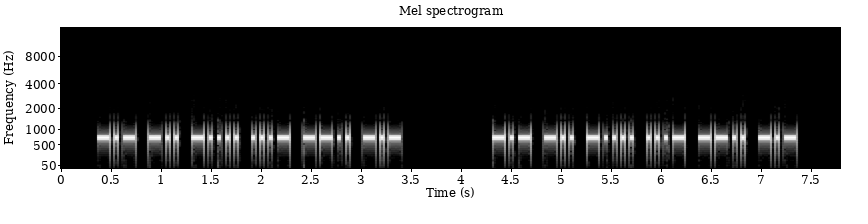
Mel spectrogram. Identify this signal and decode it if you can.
Morse code, heard as a keyed tone, about 28 wpm, 700 Hz. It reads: KD6VZK KD6VZK
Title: USA Call Signs - 6 Characters - Repeated 3x - 28wpm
